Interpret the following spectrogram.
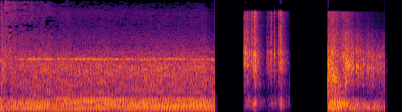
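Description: Loud, harsh edited sound effect: about two seconds of dense noise that cuts off abruptly, followed by two shorter bursts that also end sharply.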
